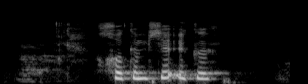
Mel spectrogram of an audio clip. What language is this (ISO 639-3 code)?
bak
